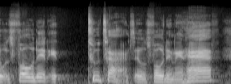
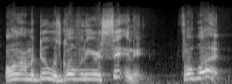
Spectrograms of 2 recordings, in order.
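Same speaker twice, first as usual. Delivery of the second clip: high, fast, fed-up question; exasperated; 7 semitones higher, faster than usual. Retold or imitated. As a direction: scoff at the pointlessness. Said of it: "I'm like".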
